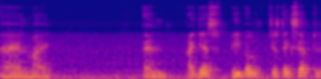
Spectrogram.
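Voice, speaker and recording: Over noticeable background noise and audible room echo, a man talks very slowly with long, frequent pauses and ordinary pitch variation. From Kenya and India (Mombasa, schooling in India). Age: 70s. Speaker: grandfather, oral history interviewee. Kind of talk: oral history interview. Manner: halting.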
